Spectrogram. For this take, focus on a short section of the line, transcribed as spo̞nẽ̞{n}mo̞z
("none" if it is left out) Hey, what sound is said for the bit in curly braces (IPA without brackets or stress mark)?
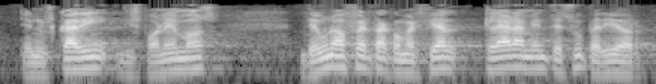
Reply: none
